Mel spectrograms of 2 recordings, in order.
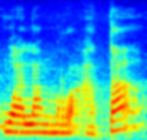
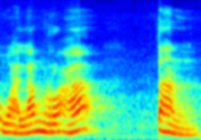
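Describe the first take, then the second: First: The last word ends in a plain -a. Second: The last word ends in -an. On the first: The noun takes the fatha ending without tanwin. The speaker calls it right. "dua fatah" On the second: The noun is in the accusative case. The speaker calls it wrong. "Tidak boleh dibaca"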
